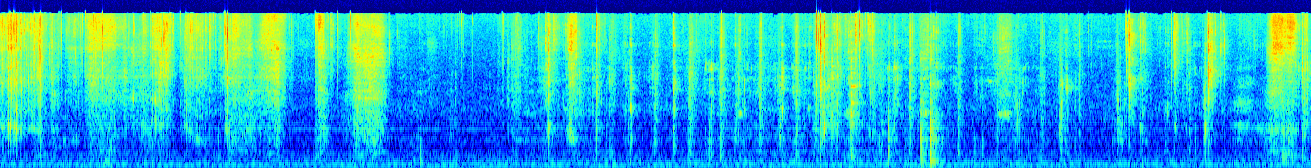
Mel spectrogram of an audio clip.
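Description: Close-miked biting, crunching and chewing of a crispy oven-fried chicken wing: irregular crunches and sharp mouth clicks with short pauses between them.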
